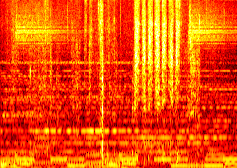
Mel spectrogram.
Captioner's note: brushing shoes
